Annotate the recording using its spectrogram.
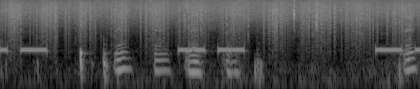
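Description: British telephone ringing tone heard down the line on an outgoing call: double rings about every three seconds, three times. The call is ringing out unanswered. Faint voice or music fragments come between the rings.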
